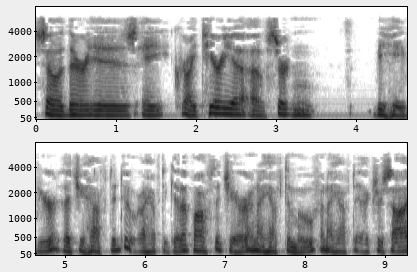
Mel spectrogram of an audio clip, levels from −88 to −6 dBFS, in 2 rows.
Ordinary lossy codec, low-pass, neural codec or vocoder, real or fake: MP3, 24 kbps; 7.2 kHz; none; real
